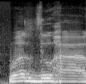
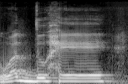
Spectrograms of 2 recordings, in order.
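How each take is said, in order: First: The word ends with an 'a' vowel. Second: The word ends with an 'e' vowel. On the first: This matches the written form. "wadduha nggak gitu" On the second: This is the regional reading in Sudan or Africa. "di sana aksennya itu duhe"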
